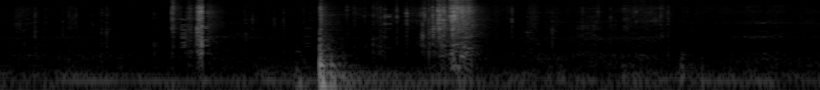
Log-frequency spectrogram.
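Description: Foil wrapper of a trading-card pack being torn open: a sharp click, then a thump, then a short crinkly rip just after two seconds in.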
